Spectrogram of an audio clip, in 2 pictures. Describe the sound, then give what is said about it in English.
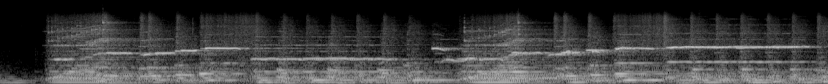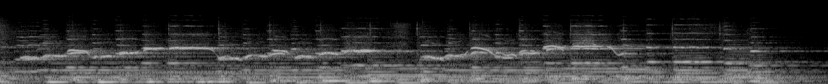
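A person whistles a lively, bright tune, its clear melody rising and falling over steady instrumental accompaniment that fills the background throughout, with no talking. “When they're sorely pressed, they whistle for a spell, and whistling seems to brighten up their day.”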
